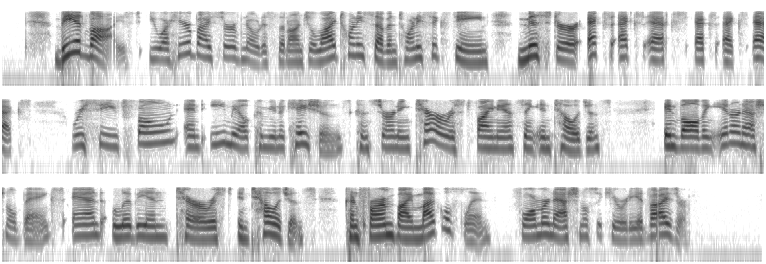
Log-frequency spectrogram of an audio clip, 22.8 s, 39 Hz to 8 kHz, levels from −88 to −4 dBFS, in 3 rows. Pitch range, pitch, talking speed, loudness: 190-240 Hz, 205 Hz, 100 wpm, -29 LUFS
